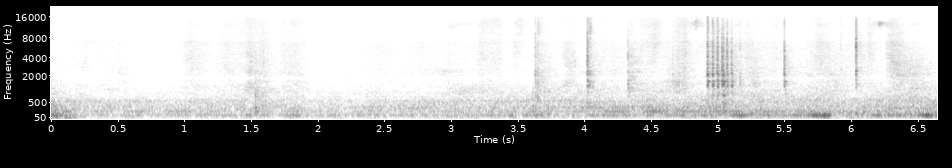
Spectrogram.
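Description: Quiet room tone with a few faint clicks and a brief rub about five seconds in.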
